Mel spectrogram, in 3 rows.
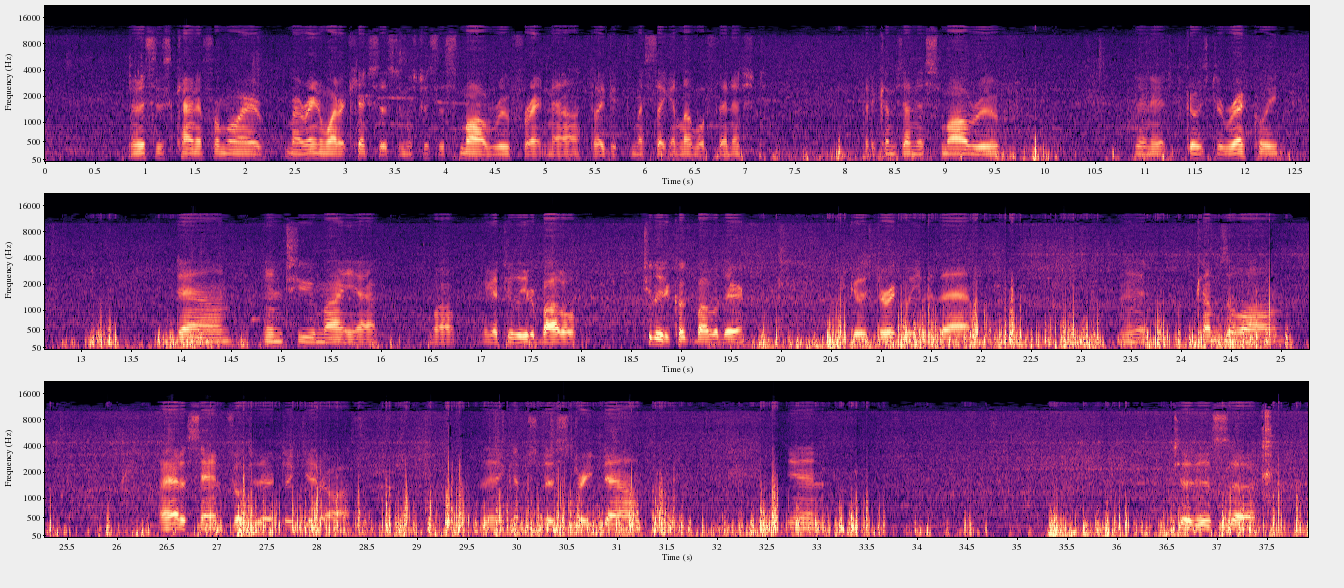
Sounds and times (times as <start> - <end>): Rain on surface: 0.0 - 1.0, 6.6 - 24.2, 24.8 - 37.9
Speech: 0.8 - 7.2, 8.2 - 9.6, 10.9 - 12.4, 13.9 - 18.0, 18.6 - 19.7, 20.6 - 22.0, 23.4 - 25.1, 26.4 - 28.4, 29.6 - 31.3, 32.7 - 33.2, 36.6 - 37.6.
